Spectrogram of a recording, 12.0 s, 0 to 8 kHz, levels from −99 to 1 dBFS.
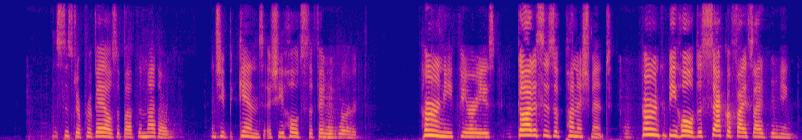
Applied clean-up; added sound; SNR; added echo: neural mask model DeepFilterNet 3.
